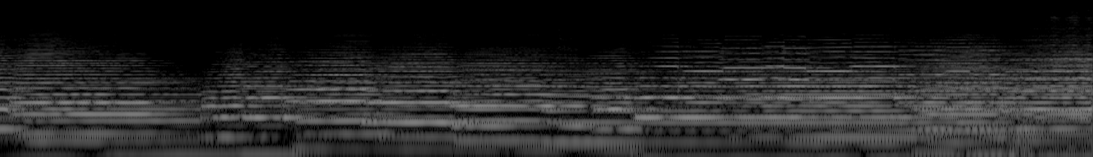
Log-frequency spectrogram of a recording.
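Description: Concert band playing sustained, brass-led chords that change every second or two over held low notes. The low notes drop out for a few seconds in the middle, then come back.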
